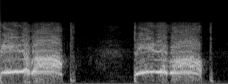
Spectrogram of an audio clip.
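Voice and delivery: shrill, very high, loud, repeated swooping scream. Retelling what a woman on the carriage screamed, retelling a scream. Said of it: "at first she's screaming".

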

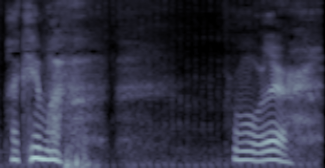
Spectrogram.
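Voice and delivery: breathless, out of breath, winded. After climbing a cliff to watch the plow work, speaking out of breath. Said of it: "I'm out of breath".

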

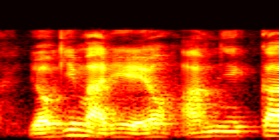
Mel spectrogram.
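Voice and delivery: ordinary talk, nothing marked

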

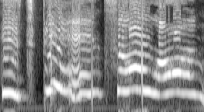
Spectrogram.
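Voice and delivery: put-on high-pitched voice. Reacting to a video, copying a line from it: imitating a high-pitched voice. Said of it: "I like the high pitch he does".

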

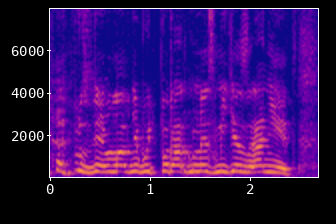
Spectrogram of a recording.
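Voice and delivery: high, desperate outcry.

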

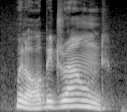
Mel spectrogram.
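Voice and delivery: high, tiny, squeaky mouse voice. As a wall of water races down the valley, the mouse speaks, squeaked. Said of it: "squeaked the mouse".

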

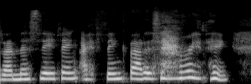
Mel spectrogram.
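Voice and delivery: breathless, winded. Speaker wrapping up a shopping haul for viewers, out of breath. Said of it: "I'm out of breath".

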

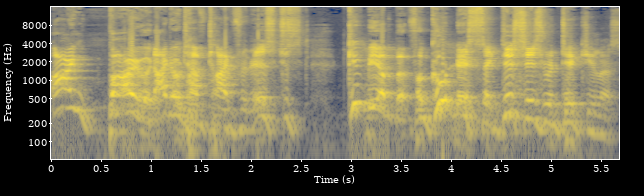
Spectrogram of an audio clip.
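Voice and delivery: deliberately bad, loud, singsong delivery. Voicing a stranger doing a bad impression of Byron. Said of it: "It sounds like a bad impression of Byron".

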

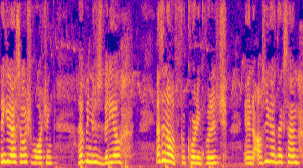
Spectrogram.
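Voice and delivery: winded, still catching breath. Signing off a gaming video to viewers, out of breath. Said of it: "sorry, I'm out of breath".

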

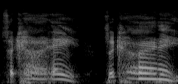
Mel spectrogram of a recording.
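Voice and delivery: acted, very high-pitched, screamed shout. Seated in the front rows during a show, retelling what was screamed from the stage: imitating screaming from the stage. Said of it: "all I hear is the screaming from the stage".

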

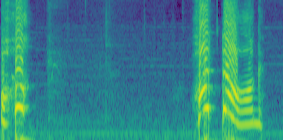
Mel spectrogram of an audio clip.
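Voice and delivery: high-pitched, bouncy, squeaking voice. Recalling confusing her while she watched Mickey Mouse, Mickey Mouse voice. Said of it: "I can make a Mickey impersonation".

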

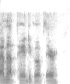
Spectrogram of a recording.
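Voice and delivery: soft, mumbled, under-the-breath mutter. One of the men waiting in the car down below mutters: under his breath. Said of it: "definitely under his breath go".

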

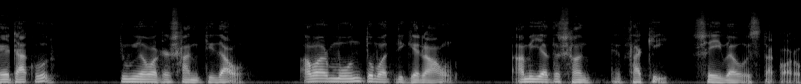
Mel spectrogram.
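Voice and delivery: usual speaking voice

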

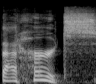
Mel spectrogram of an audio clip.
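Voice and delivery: very high, uncertain, upset squeaky cry. Narrator reads Isaac protesting to his father Abraham, squeaky, upset voice. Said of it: "his voice rising to a squeak, uncertain and upset".

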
